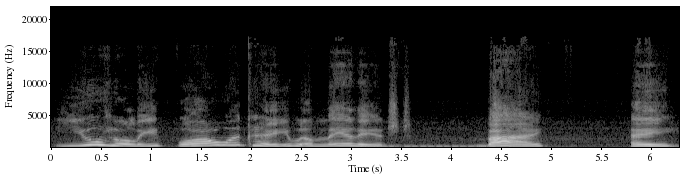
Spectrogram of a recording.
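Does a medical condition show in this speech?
Yes: cerebral palsy; speech affected.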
